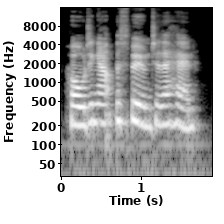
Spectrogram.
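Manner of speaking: ordinary delivery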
